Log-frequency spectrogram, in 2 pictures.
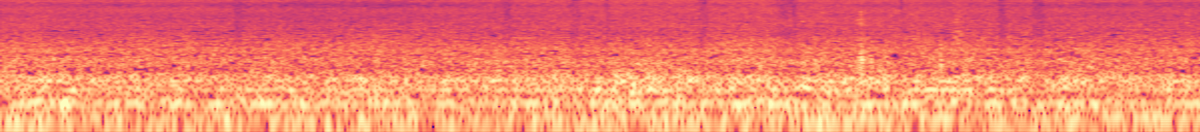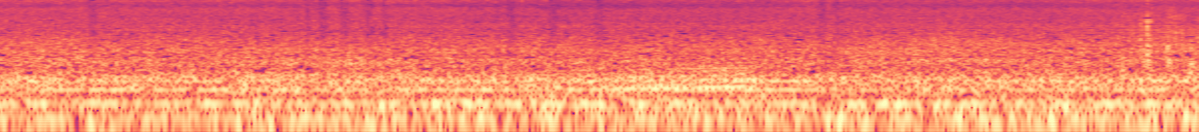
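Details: A steady low engine rumble like passing traffic or a vehicle idling nearby, with no animal calls heard.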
